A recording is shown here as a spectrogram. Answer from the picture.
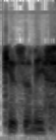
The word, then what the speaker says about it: Kissimmee: is it Kissimmee or Kissimmee, Florida? – Well, I guess it's depending on where you're from, but I say Kissimmee, so.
